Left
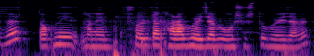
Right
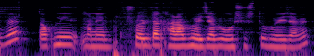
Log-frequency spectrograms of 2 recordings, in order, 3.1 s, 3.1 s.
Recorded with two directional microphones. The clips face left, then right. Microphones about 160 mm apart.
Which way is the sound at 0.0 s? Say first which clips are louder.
Right 2 dB; 10° right (ahead or behind).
